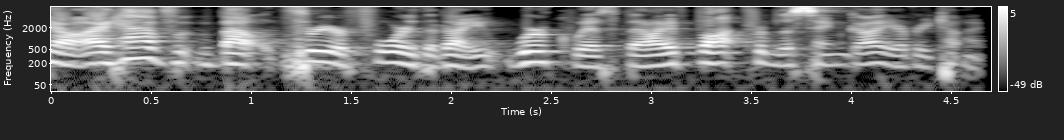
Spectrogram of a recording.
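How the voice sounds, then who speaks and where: Through noticeable background noise, a woman speaks at a moderate pace at medium pitch with ordinary pitch variation. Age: 70s. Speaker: real estate investor. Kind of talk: interview answer at a seminar.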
